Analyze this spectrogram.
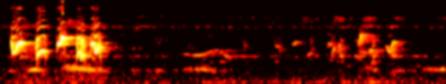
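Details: Red-whiskered bulbul kept as a caged decoy delivers a loud, rapid warbled phrase of jumbled notes, then trails off into scattered soft chirps.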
